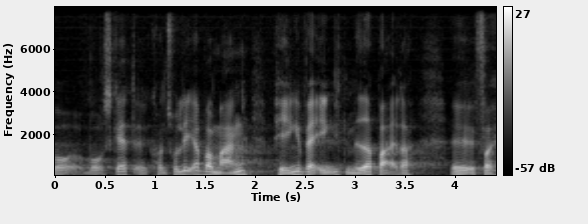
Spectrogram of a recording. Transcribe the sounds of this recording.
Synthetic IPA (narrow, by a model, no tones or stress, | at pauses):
ɒʋɒsːɡ̥æd̥kʰɒ̽nt͡sʰʁo̝le̝̰ːɐʋɒmɑ̈ŋə | pʰeŋəʋæɐʔeŋ̰ɡ̥l̩d̥með̞ˠɑ̈ːb̥ɑ̈ɪ̰d̥ɐ | øfɒ̽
